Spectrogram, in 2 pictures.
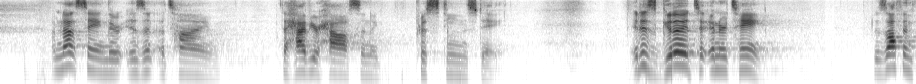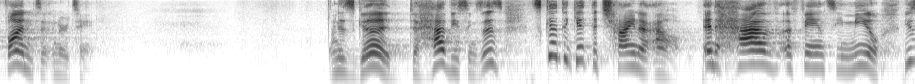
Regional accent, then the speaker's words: the South, United States; You know, I grew up in the South. Mom always asked me to help clean when guests were coming over

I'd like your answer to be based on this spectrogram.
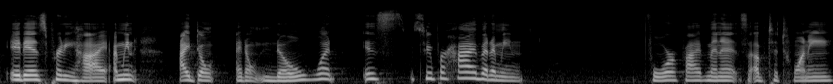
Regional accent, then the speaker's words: San Antonio, Texas, United States; we were little girls and growing up in San Antonio and playing in the creeks

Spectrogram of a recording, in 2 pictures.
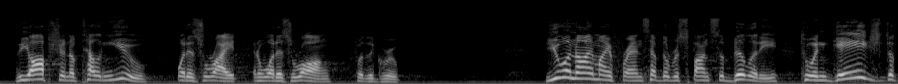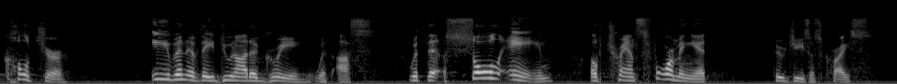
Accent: United States; moved away; growing up in America

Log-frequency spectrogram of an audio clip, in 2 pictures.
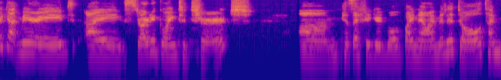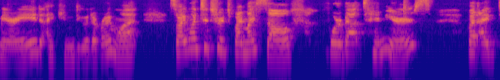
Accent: North Carolina, United States; I was born in North Carolina

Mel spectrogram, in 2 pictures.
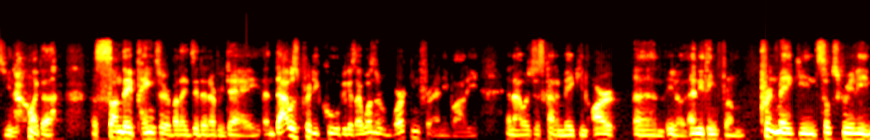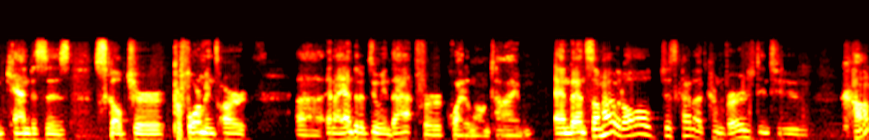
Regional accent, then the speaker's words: New York City, New York, United States; moved away as an adult; now in Japan; I'm from New York City, and I grew up here

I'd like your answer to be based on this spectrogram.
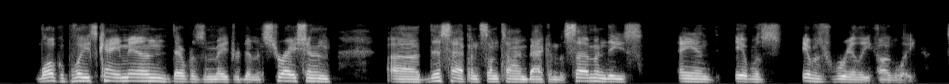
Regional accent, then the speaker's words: the South, United States; I grew up in the South

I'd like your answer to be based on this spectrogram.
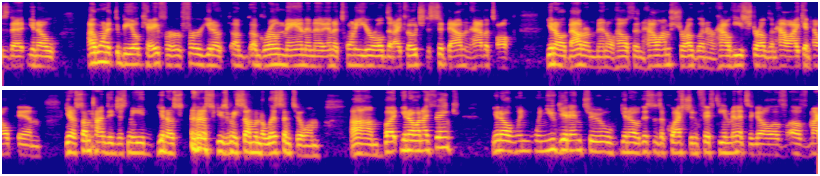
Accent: Maryland, United States; moved away; Maryland is my, you know, my home state

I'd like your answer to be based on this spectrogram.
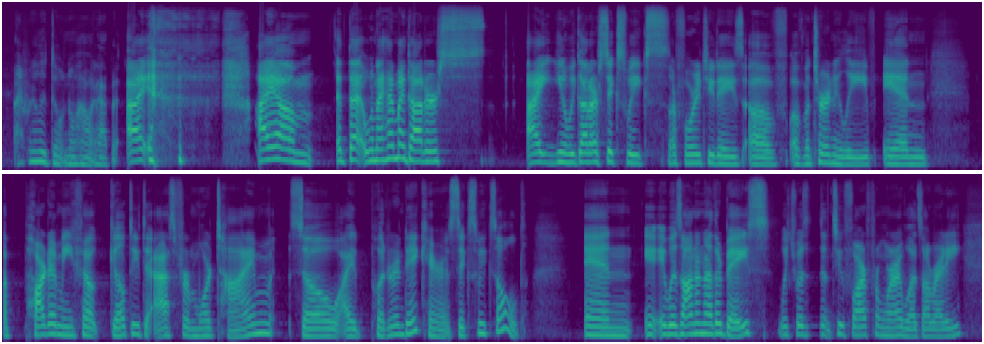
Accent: Simi Valley, California, United States; moved away; also born or lived in Arizona; I grew up in California, Simi Valley.

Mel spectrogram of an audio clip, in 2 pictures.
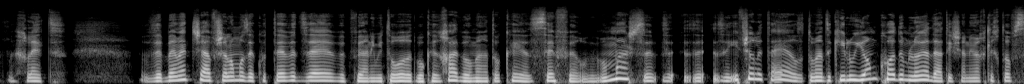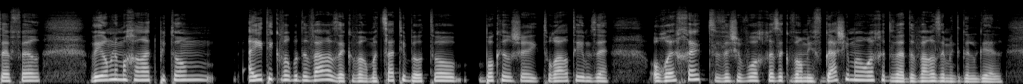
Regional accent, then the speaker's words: Tel Aviv, Tel Aviv District, Israel; moved away as an adult; now in Kfar Saba, Israel; אני תל אביבית, נולדתי בתל אביב, גדלתי בתל אביב

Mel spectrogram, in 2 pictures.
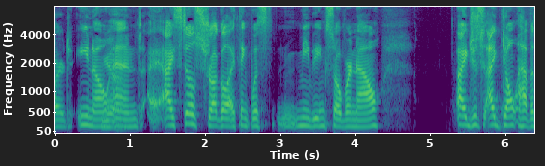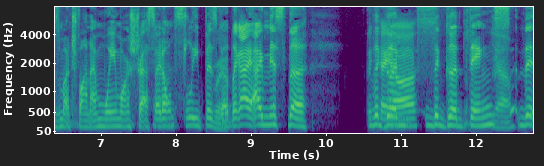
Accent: Las Vegas, Nevada, United States; now in Los Angeles, United States; I grew up in Vegas

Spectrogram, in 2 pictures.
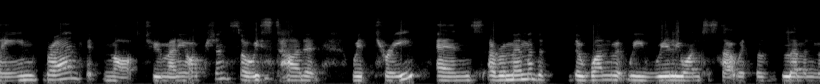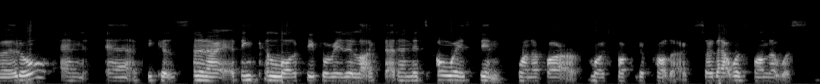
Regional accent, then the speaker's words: Netherlands; moved away; I'm originally from the Netherlands

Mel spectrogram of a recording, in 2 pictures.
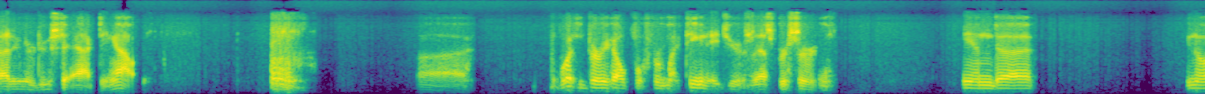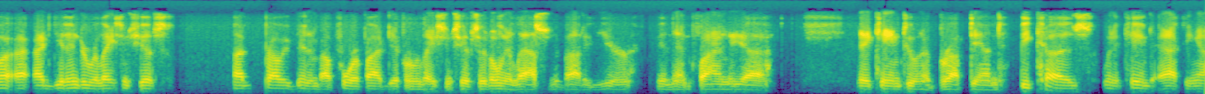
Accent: Alaska, United States; I was born and raised in Alaska, a large family.

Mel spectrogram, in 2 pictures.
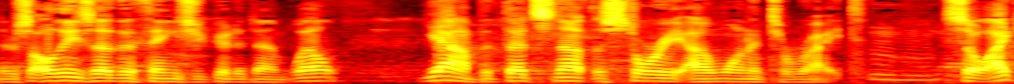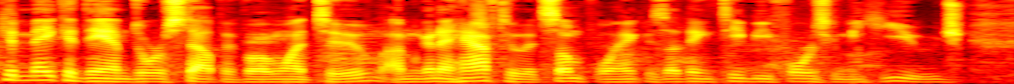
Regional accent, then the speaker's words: Calgary, Alberta, Canada; when I was growing up in Canada

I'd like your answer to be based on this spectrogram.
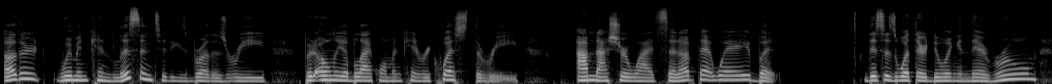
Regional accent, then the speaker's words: the South, United States; I'm from the South. We just big down here.

